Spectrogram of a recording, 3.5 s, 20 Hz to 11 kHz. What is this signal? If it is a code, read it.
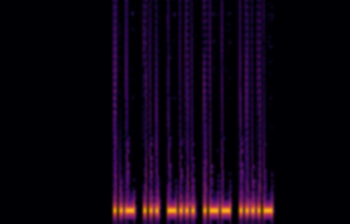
Morse code, heard as a keyed tone, about 40 wpm, 700 Hz. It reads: USBW4
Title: Five Challenging Letter-Number Combinations 40wpm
